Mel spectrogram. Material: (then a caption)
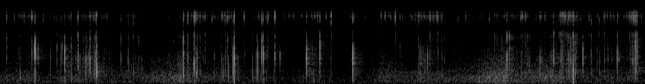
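Plastic film. A small, flat, blue-and-white printed plastic sachet, sealed and filled with a sanitizing wipe, is held and squeezed between fingertips with short nails. It gives a dense run of bright, crisp crinkles and crumples with sharp, short transient snaps and almost no low end.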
